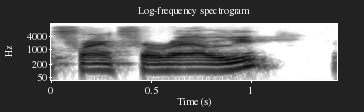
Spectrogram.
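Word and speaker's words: Frank Farrelly: Frank Ferrelli che è la pronuncia giusta, lui si incazza se lo pronuncia sbagliato,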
